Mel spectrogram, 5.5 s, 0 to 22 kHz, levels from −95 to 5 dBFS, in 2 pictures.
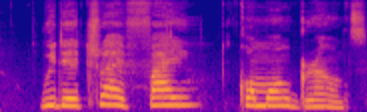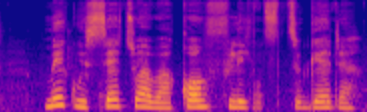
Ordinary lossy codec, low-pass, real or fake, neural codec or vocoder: none; none; fake; vocoder, 48 kHz, 128 mel bands, Vocos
